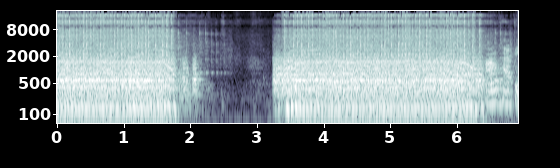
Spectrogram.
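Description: Home sewing machine stitching fabric-scrap jelly roll strips into a rug, a loud steady motor whir with rapid needle rhythm that pauses for about a second and a half, then runs again.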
